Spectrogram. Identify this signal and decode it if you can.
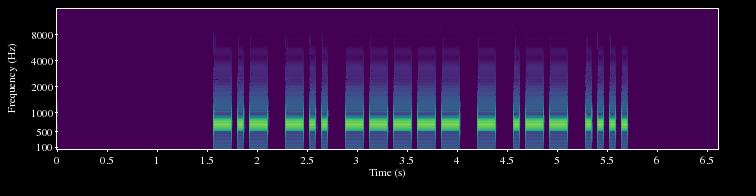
Morse code, heard as a keyed tone, about 23 wpm, 700 Hz. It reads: KD0TWH
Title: Speed Racing - USA 2x3 Call Signs 20wpm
